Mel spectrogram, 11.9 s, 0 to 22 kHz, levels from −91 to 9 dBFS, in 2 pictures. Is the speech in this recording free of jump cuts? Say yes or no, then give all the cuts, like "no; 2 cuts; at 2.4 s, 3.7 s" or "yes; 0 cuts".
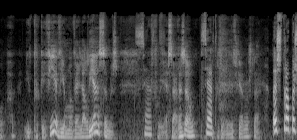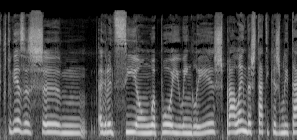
yes; 0 cuts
